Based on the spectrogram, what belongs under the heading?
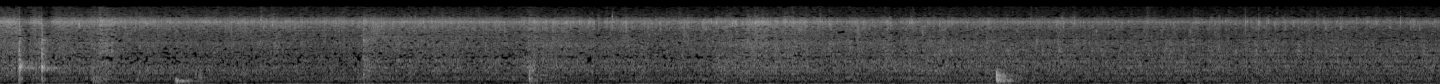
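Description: Spice-marinated chicken pieces sizzling in hot oil in a pan over fried onion and tomato: a steady hiss with a few faint ticks.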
